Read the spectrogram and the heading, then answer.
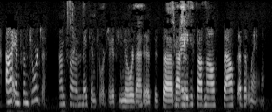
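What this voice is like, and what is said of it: Southern American drawl. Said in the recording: “your wonderful, wonderful southern drawl that you have”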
